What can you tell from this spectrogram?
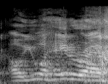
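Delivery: joking God. Acted. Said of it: "God was like".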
